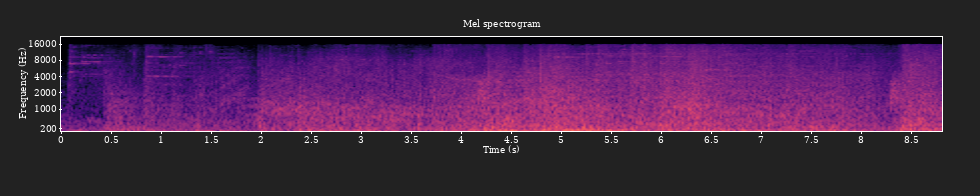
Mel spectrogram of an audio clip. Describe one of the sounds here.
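Spell effects whoosh and crackle in a video game battle.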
